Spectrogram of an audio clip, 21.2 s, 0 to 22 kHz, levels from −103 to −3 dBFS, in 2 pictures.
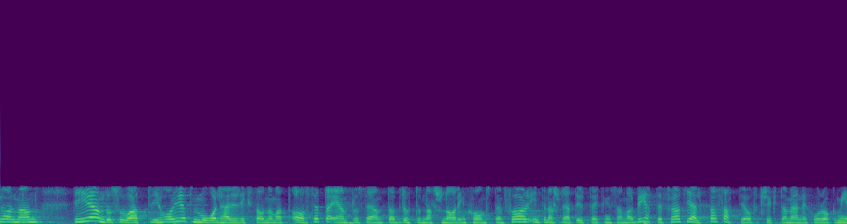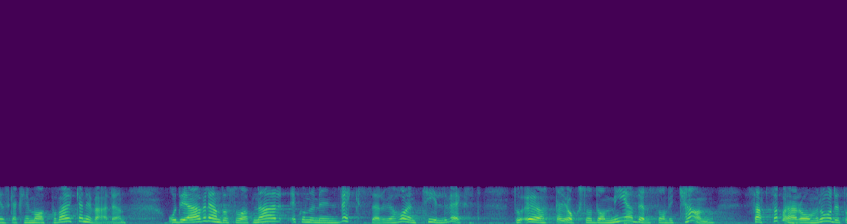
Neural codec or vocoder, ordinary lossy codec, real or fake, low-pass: none; none; real; 3.6 kHz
